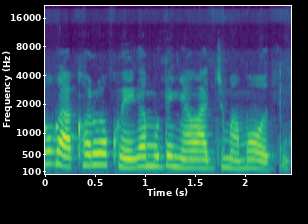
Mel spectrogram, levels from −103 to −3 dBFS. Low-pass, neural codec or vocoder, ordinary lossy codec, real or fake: 19.8 kHz; none; none; real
